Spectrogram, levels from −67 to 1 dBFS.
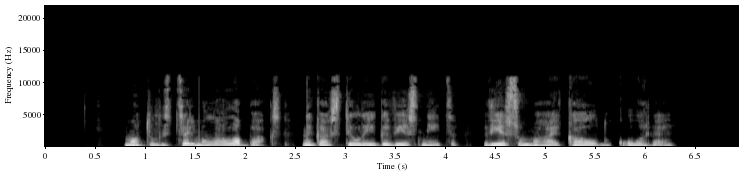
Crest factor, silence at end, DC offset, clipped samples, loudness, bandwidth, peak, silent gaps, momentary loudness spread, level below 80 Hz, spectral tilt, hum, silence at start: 16 dB; 0.65 s; under 0.1%; under 0.1%; -17 LUFS; 11.5 kHz; 0 dBFS; 2.53-2.57 s, 4.30-4.39 s; 11 LU; -52 dBFS; -6 dB/octave; none; 0.8 s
